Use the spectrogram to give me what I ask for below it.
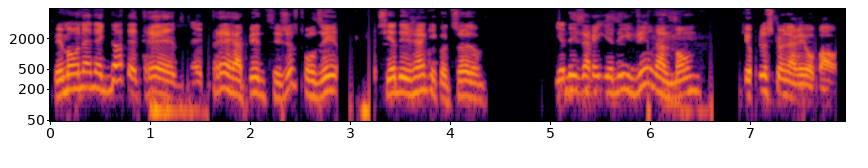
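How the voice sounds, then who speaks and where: A man's voice: fairly high pitch, fast, slight background noise. A man with a Québécois French accent telling travel anecdotes in a casual chat, acting out bits of dialogue. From Quebec. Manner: animated storyteller, acts out dialogue. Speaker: podcast guest.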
